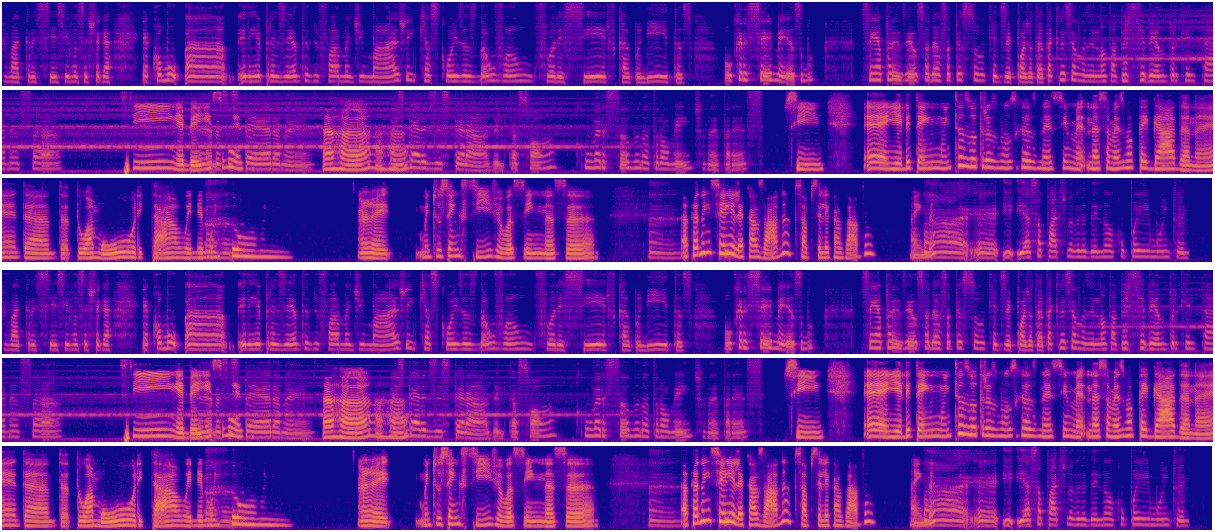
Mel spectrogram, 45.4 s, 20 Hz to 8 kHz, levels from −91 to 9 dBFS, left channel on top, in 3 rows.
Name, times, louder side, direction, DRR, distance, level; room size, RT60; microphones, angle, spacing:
voice 1, 0.0-10.2 10.8-15.9 17.6-19.1 20.0-22.1 22.4-24.6 32.8-33.3 38.3-38.8 39.3-39.4 41.8-45.1, equal, 10° right, 3.3 m, -33 dB
sound 1, 13.2-23.2, left 6 dB, 45° left, 5.3 m, -43 dB
voice 2, 16.6-18.2 19.1-20.3 24.9-33.9 34.7-35.1 35.5-37.7 38.8-41.2 41.6-42.0, right 2 dB, 25° right, 1.3 m, -23 dB
open air
head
